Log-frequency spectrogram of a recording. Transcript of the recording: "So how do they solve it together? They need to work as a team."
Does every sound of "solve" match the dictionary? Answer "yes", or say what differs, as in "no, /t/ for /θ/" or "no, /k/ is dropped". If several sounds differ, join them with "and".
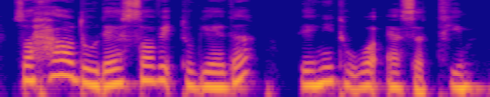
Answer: no, /l/ is dropped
